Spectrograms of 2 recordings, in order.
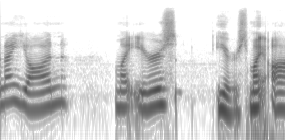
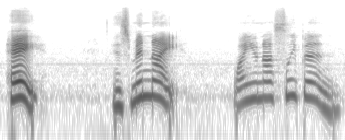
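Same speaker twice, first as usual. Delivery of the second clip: nagging body; 6 semitones higher than usual. Pretend. Body to streamer at midnight, mock nagging. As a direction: play the body as a gentle nag. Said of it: "your body's like".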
